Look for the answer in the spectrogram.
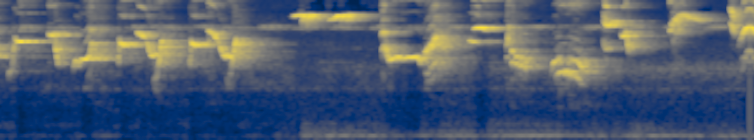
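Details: Orange-headed thrush in energetic song: quick whistled phrases and sharp high notes tumble one after another, while a low steady hum runs underneath in the second half.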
